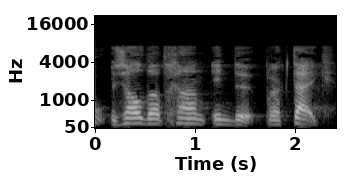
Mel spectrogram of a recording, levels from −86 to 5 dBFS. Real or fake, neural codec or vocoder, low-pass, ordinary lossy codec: real; none; 7.2 kHz; none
